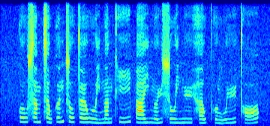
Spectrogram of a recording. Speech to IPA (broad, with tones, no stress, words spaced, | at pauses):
ko˧wsɐ˧m t͡sɐ˨˩wkɵ˨˥nt͡so˨w t̪œː˨˧wuː˨˩j n̪ɐ˨n kʰiː˨˥ paː˨˧j ŋɵ˨˥ɥ suː˨jŋyː˨hɐ˨˥w pʰʊ˨˩ŋ wyː˨˥t̪ʰɔː˨˥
